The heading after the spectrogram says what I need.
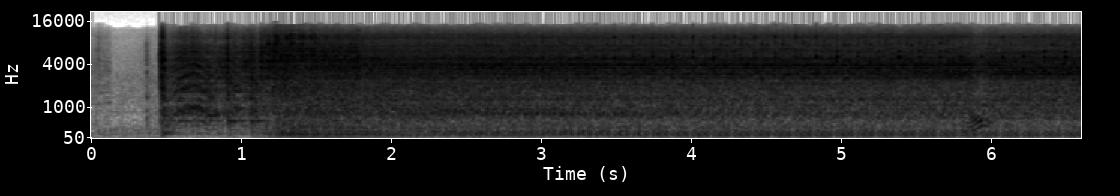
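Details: A 2003 Cadillac DeVille with the 4.6 Northstar V8 and codes P0300/P0306 has a cylinder 6 misfire. It starts and idles loudly with an uneven, lumpy beat, still misfiring after a junkyard coil pack swap. The four front injectors were later found clogged.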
